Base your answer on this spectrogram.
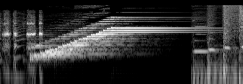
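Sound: frog croaking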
